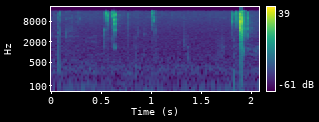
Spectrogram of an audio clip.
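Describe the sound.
Crisp crunching bites into hard-shell ground turkey tacos topped with tomatoes, lettuce and onions: a few sharp crackling chews separated by near silence, the last crunch loudest, with no talking.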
